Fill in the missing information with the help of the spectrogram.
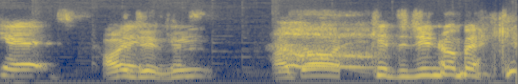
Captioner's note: Amita gasps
